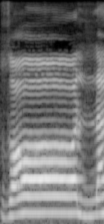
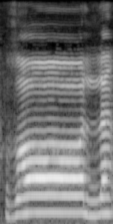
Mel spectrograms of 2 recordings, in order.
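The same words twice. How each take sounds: First: ज़ॉल्ला with a slight jolt on the doubled ल; louder, give ज़ॉल्ला's ल a little kick; ज़ॉल्ला, long ज़ॉ and pressed ल; light jolt on l. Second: ज़ॉल्ला held long, then a light jolt on the doubled ल; louder, slow: drag ज़ॉ then snap the ल in ज़ॉल्ला; ज़ॉल्ला with a long vowel and hard double ल; stretched madd with jolt. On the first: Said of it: "लाम के अंदर झटका देना हल्का सा". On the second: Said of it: "इस तरीके से पढ़ेंगे". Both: Shown as a demonstration.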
